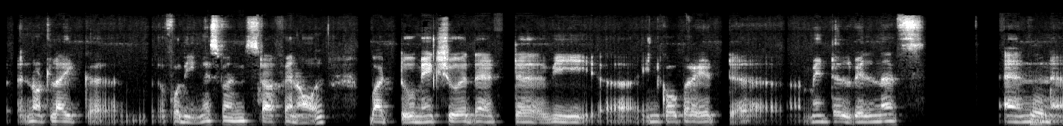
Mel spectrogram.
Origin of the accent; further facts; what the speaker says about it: Sri Lanka; English is a second language; Since I'm from Sri Lanka, I think you don't have experience on the cannabis in Sri Lanka.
